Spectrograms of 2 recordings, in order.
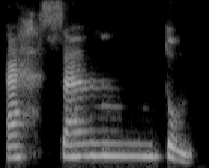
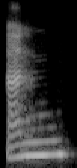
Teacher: jadi ketika nun sukun ketemu huruf Ta Maka nunnya dibaca samar ahsantum beda dengan ini an dibaca jelas si lidahnya ditempelin ke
